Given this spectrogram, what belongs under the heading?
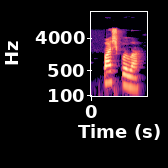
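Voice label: "пась пӧла", Komi, male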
